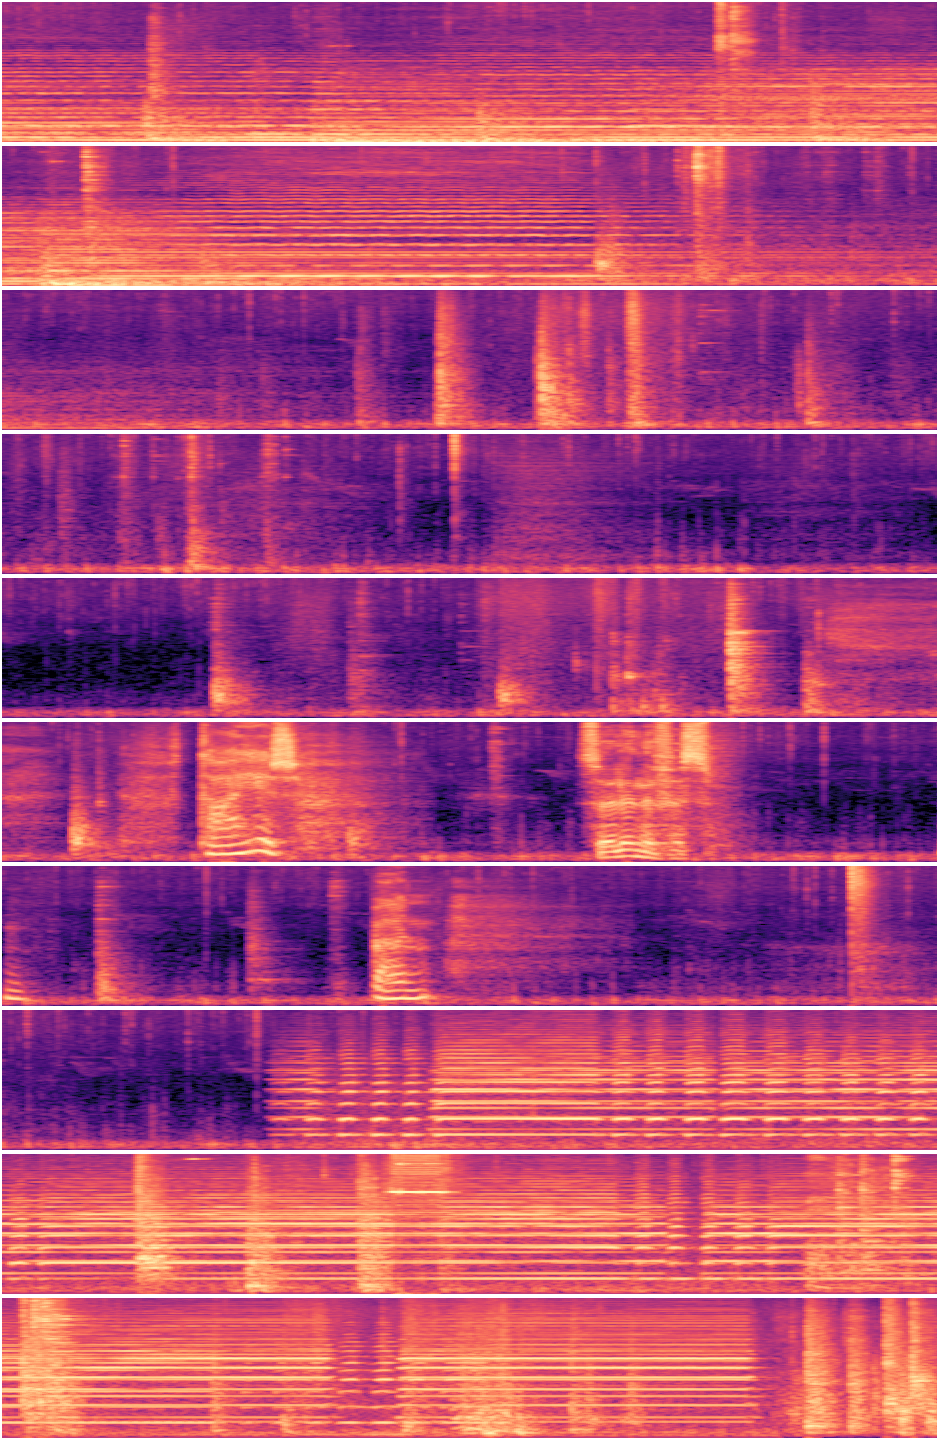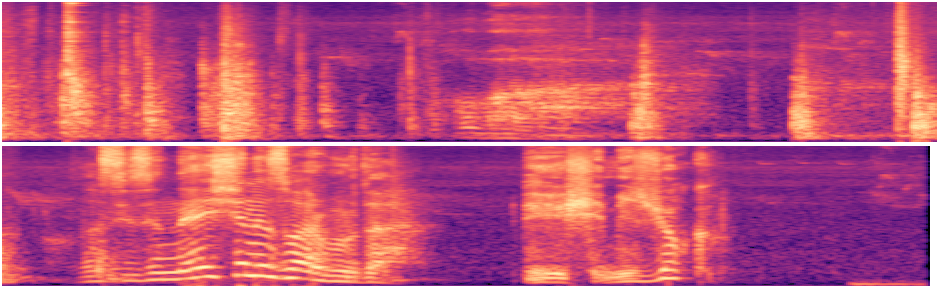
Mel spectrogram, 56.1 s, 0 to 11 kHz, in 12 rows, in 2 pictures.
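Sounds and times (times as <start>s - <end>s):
loud pulsing held chord: 0.0s - 11.1s, 34.1s - 46.0s
footsteps on wooden floorboards: 11.1s - 13.6s, 21.2s - 22.9s, 23.8s - 24.0s, 43.0s - 45.4s, 46.0s - 49.0s, 49.9s - 51.6s.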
